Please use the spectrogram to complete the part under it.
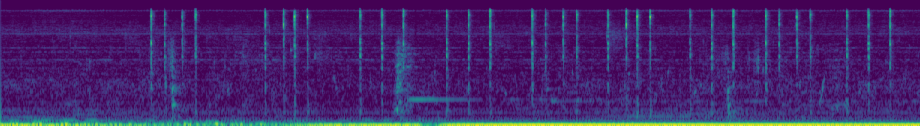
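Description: Combination lock dials click as they are turned.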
